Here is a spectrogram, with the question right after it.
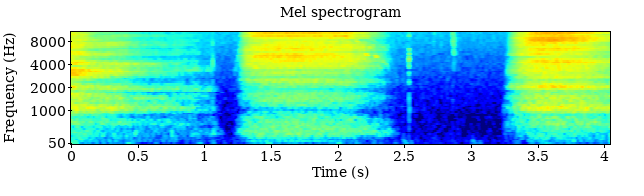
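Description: A deep breath taken during a Pilates mat stretch while sitting back toward the heels: a long audible inhale, a pause, then a slow, steady exhale, close and quiet.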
